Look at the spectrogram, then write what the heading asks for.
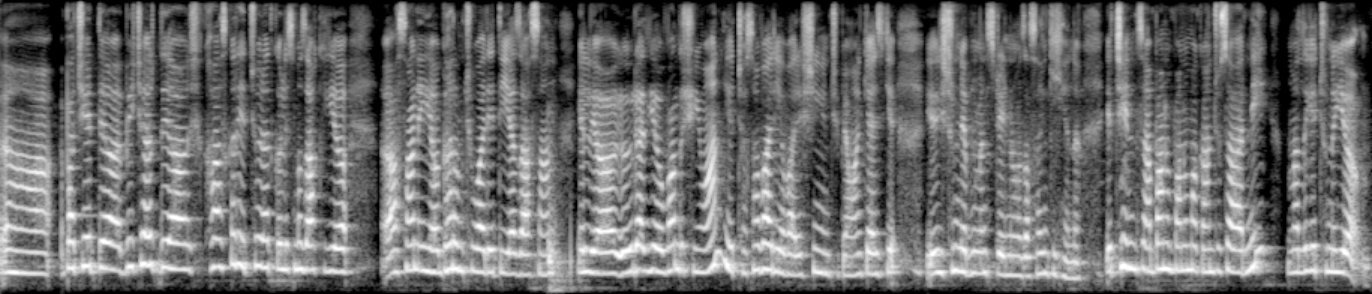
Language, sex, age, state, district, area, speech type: Kashmiri, female, 30-45, Jammu and Kashmir, Pulwama, urban, spontaneous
